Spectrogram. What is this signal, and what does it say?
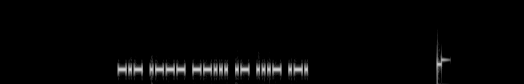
Morse code, heard as a keyed tone, about 41 wpm, 700 Hz. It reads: KJ7AVR
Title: USA Call Signs - 6x Character Spacing - 45wpm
